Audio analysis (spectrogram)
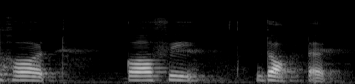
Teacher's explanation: जो हिंदी की अ और ओ के बीच की ध्वनि है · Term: अर्धचंद्राकार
